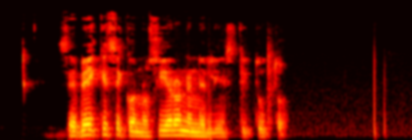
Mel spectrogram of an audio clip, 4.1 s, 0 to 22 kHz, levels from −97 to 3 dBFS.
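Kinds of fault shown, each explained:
Input switched to a poorer device: After "que se conocieron en", at 2.11 s, the speech suddenly turns duller, with nothing above 11.4 kHz. It drops about 5 dB and gains a faint new noise floor. There is no gap. The likely cause is a change of input device.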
